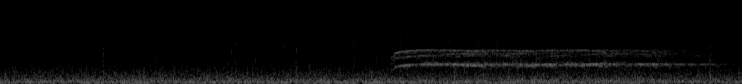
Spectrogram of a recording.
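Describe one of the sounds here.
A campfire crackles and hisses.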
